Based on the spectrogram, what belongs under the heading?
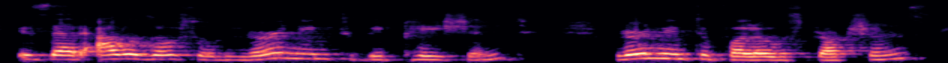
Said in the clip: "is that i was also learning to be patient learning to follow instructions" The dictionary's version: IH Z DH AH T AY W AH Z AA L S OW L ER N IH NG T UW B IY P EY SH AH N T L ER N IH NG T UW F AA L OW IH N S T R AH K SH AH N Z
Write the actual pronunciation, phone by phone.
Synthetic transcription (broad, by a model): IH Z DH AH T AY W AH Z AA L S OW L ER N IH NG T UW B IY P EY SH AH N T L ER N IH NG T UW F AA L OW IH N S T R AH K SH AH N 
